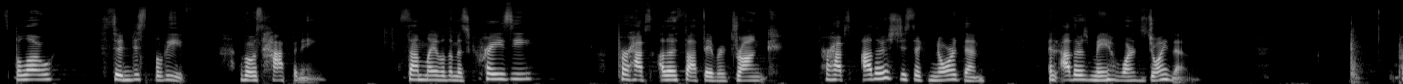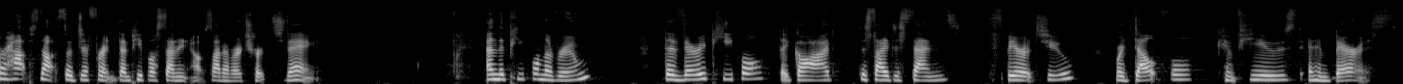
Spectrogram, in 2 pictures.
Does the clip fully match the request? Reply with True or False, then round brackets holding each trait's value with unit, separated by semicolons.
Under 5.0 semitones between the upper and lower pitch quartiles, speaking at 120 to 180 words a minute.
True (3.3 semitones; 140 wpm)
